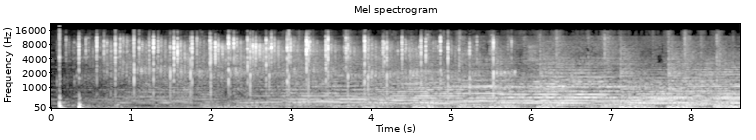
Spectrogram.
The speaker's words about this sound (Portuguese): Eu acho o vosso projeto muito lindo. Por isso merecem uma salva de palmas.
